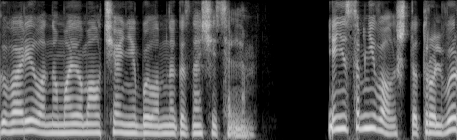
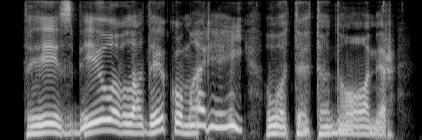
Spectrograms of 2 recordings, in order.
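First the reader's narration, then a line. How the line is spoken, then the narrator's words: Laughing. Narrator (Russian): продолжал смеяться тролль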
